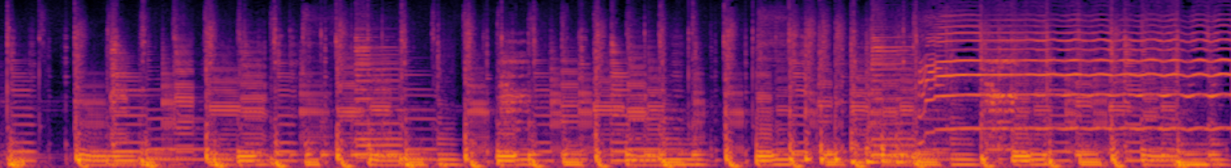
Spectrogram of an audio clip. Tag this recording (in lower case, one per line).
music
